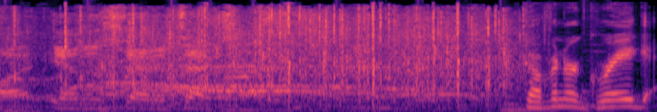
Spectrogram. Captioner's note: onlookers applauding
